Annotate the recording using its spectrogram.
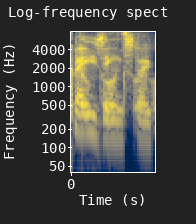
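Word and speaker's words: Basingstoke: they comic UK I bing St is how it's said Bing big biggest one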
